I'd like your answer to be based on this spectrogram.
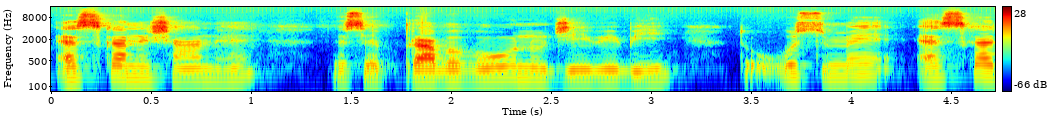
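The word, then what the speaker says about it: प्रभवोऽनुजीवी: प्रभवोनुजीवी भी अगर संधि विच्छेद कर दिया जाए तो होगा प्रभवः अनुजीवी भी, परंतु यहाँ पर संधि के साथ उच्चारण करना होगा तो उसमें प्रभवो के बाद अ की ध्वनि नहीं आएगी बल्कि सीधे प्रभवोनुजीवी भी इस तरह से उच्चारण होगा।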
